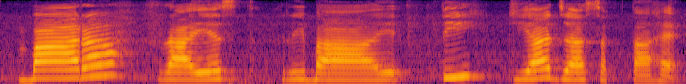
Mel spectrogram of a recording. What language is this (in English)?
Urdu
